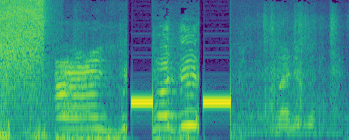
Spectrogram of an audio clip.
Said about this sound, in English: At that point, one of the women sprayed them with pepper spray.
